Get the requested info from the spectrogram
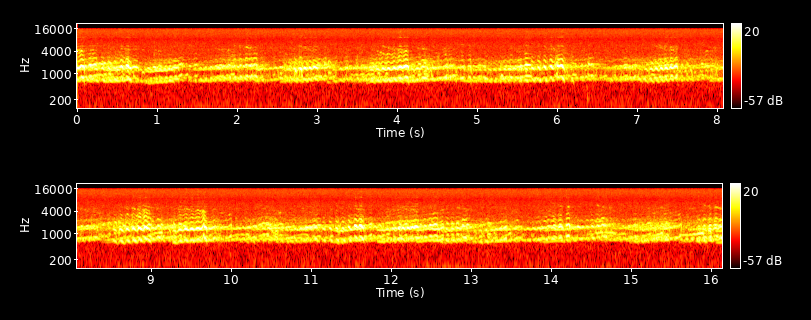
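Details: Mountain brown frogs (Rana ornativentris) in the Kuma Basin, Kumamoto, Japan: a dense chorus of overlapping low chuckling croaks, rapid pulsed notes layered continuously for the whole stretch with no other clear sounds.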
